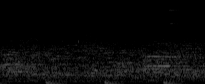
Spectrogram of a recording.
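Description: Faint voices of people talking over a low, steady thump about twice a second.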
